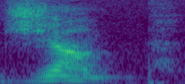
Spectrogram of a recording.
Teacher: So, let's look at the word jump, for example. The final sound in jump is a P, which is unvoiced.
